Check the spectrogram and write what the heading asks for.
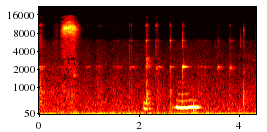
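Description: Faint light taps against a ceramic mug, heard as a few quiet sharp clicks, with a short hiss about half a second in and a brief low hum around three seconds.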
